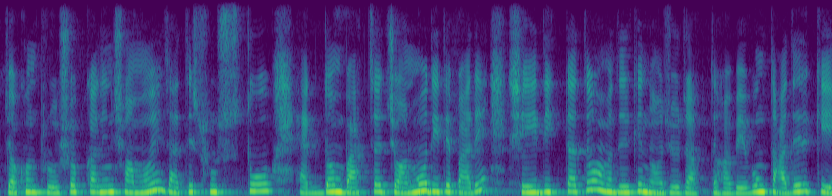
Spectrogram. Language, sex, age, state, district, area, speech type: Bengali, female, 18-30, West Bengal, Bankura, urban, spontaneous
